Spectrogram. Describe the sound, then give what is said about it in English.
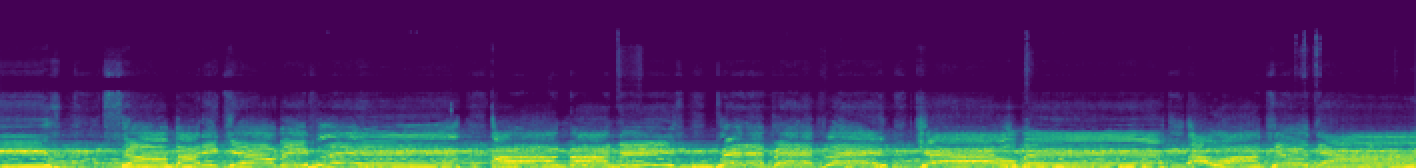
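A man screams a song from the film The Wedding Singer at full volume over steady backing music, his strained voice wavering and cracking on drawn-out, wailing notes throughout the loud, continuous passage. “Like, his voice gets all cracky at the end, he's screaming it.”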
